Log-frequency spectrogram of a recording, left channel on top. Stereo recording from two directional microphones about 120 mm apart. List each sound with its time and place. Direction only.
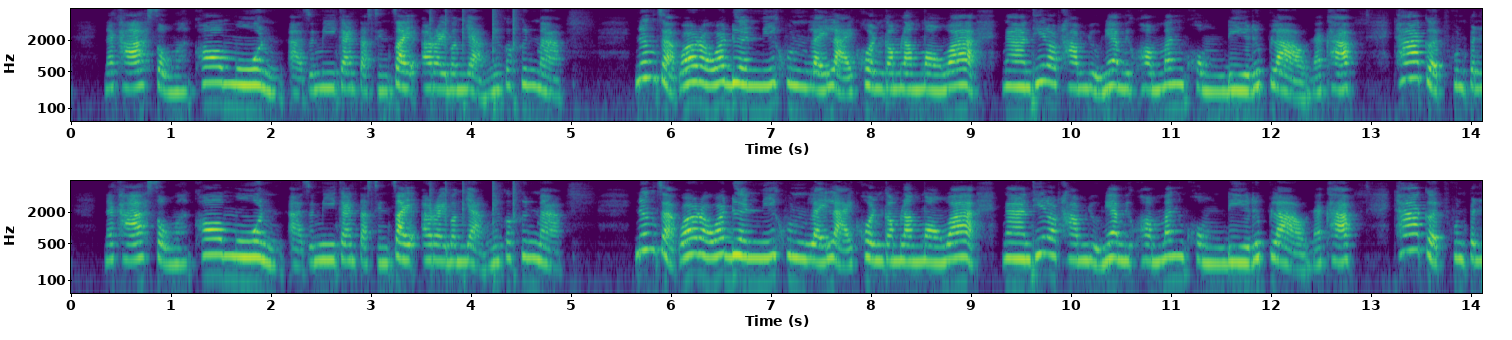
0.3 s speech: 35° right (ahead or behind)
5.6 s speech: 25° right (ahead or behind)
